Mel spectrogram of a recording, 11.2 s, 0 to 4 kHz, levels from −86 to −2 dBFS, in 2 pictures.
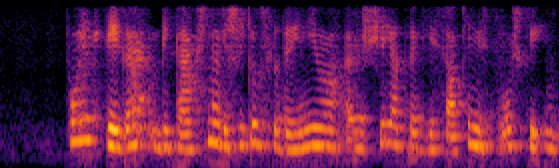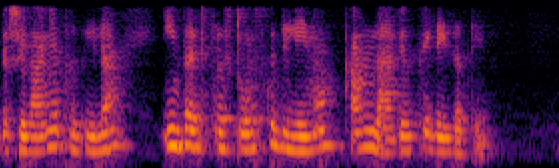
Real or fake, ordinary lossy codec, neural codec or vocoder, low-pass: fake; none; codec, 44.1 kHz, 2.6 kbps, DAC; 3.6 kHz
